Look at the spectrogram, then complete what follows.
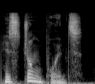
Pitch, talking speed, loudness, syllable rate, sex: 105 Hz, 190 wpm, -18 LUFS, 3.6 syllables/s, male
